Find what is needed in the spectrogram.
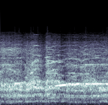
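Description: A large crowd of men chanting together in a hawasa, the call-and-response chant of a Shia mourning procession, with a long note held by many voices through the second half.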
